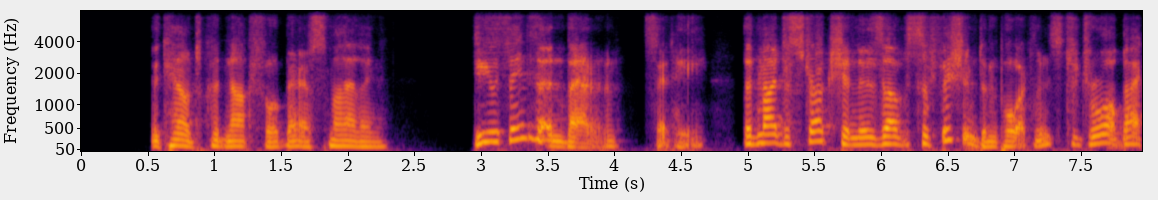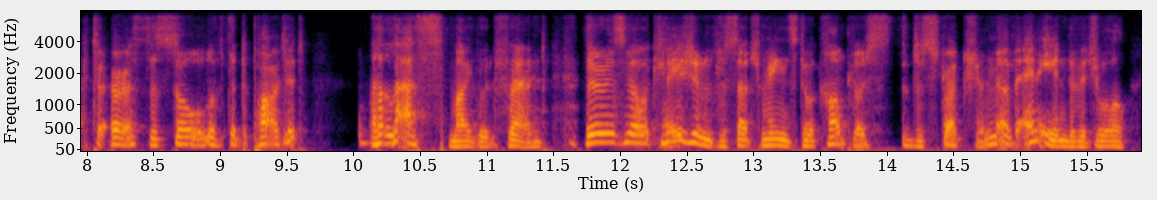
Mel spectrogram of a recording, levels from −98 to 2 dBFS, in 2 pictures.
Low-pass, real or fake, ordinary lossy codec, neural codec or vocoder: 7.2 kHz; fake; Opus, 24 kbps; codec, 32 kHz, 1.9 kbps, SNAC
